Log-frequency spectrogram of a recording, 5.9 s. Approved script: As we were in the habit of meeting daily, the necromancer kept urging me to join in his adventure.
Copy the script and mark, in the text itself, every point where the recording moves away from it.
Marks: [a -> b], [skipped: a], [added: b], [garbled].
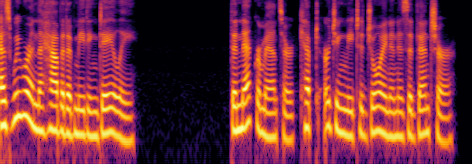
As we were in the habit of meeting daily, the necromancer kept urging me to join in his adventure.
